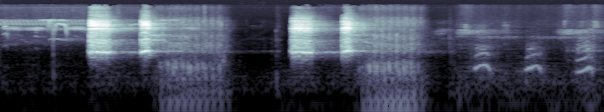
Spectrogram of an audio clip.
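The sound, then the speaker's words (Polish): Wings flap in two loud pairs of broad, rushing bursts, then a bird gives three short, high calls. Quiet stretches separate the sounds. “A mamy tutaj nie tylko głos, ale również trzepot skrzydeł, bardzo charakterystyczny.”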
